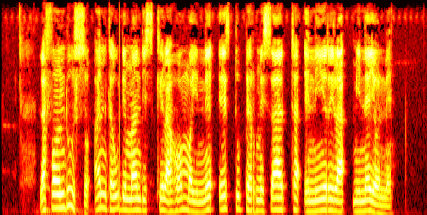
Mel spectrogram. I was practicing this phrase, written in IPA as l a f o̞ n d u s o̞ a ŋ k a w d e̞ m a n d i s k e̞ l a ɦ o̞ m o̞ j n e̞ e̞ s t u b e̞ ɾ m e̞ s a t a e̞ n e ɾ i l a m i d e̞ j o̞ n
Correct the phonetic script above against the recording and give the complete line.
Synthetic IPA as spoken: l a f o̞ n d u s o̞ a ŋ k a w d e̞ m a n d i s k e̞ l a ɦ o̞ m o̞ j n e̞ e̞ s t u p e̞ ɾ m e̞ s a t a e̞ n i ɾ i l a m i n e̞ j o̞ n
